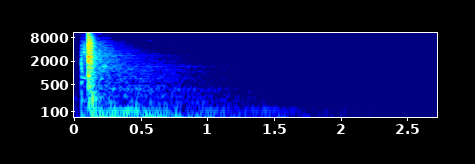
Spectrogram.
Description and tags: Light - Heavy lights turned on
I edited some sounds together to create this heavy "turn on the light switch" I needed for my project.
electricity, hall, heavy, Industrial, lamp, light, storage, switch, toggle, turn, warehouse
